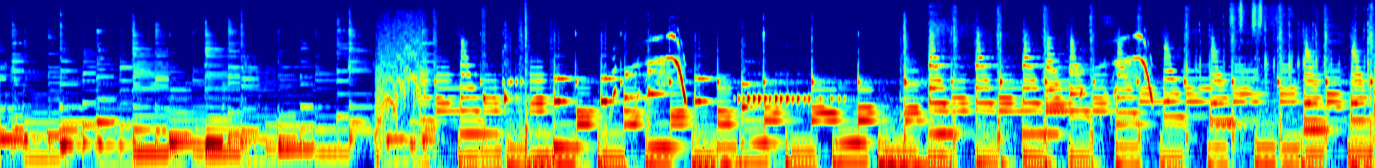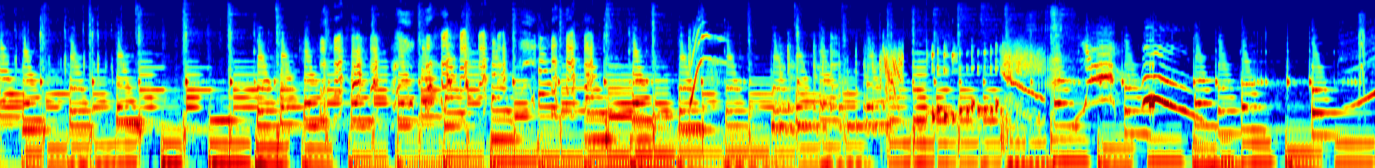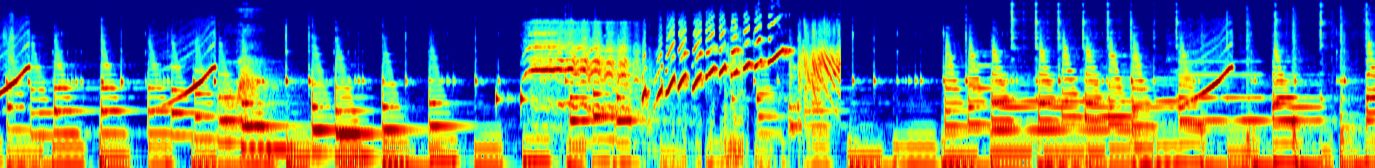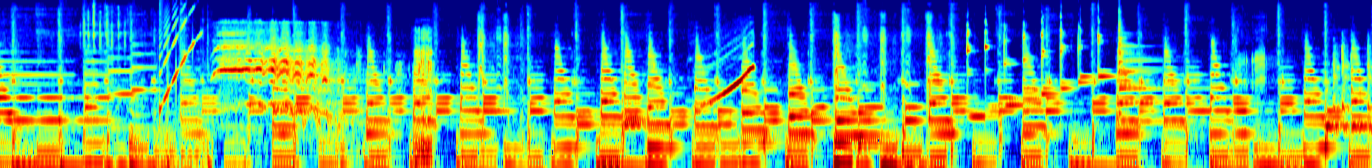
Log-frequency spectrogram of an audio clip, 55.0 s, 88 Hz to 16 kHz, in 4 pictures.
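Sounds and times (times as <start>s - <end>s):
bouncy children's music: 4.2s - 54.9s
rising pitch glide: 29.1s - 30.6s, 39.3s - 40.1s, 48.2s - 48.9s
horse whinny: 32.8s - 33.8s, 43.3s - 45.6s.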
